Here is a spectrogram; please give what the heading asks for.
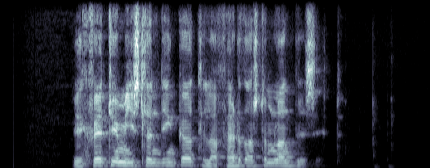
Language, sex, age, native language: Icelandic, male, 40-49, Icelandic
